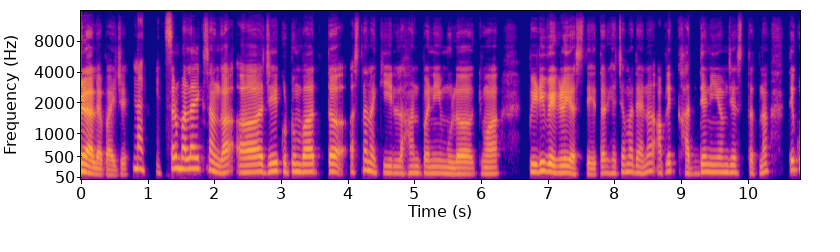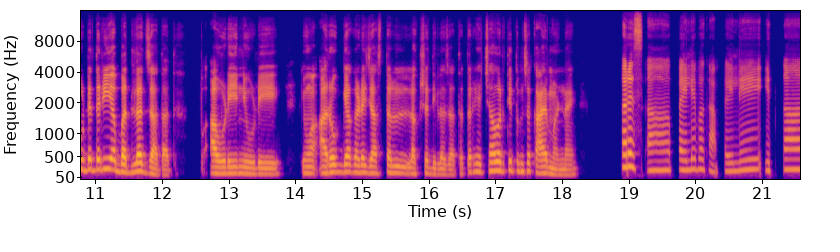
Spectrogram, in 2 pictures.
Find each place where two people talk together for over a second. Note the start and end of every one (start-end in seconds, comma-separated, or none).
none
